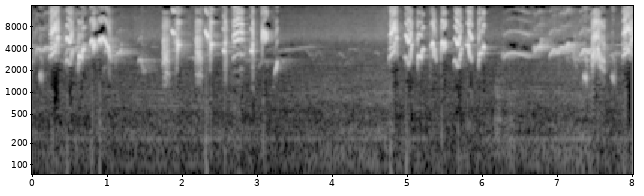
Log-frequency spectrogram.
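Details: White-rumped shama song for daily training of caged birds in a forest-voice style: rapid bursts of sharp, high whistled and chattering notes in two long phrases separated by a silent pause.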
